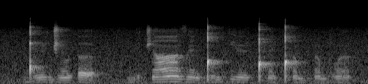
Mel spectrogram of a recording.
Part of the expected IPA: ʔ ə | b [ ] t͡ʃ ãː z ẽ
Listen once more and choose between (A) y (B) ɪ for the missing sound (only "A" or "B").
A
